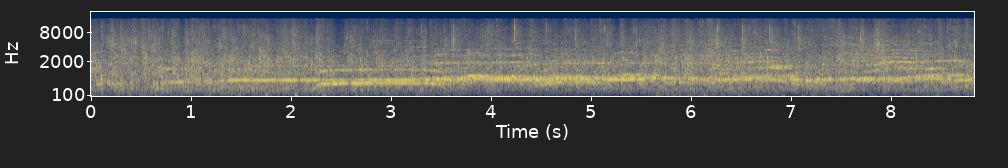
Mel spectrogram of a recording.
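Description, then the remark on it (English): A backstage press room crowd at the Academy Awards breaks into loud, sustained applause as Spike Lee is announced coming to the podium, dense clapping running the whole time, with excited cheers and rising whoops riding on top. “Listen to the press room after they announced that Spike Lee was coming to the podium.”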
